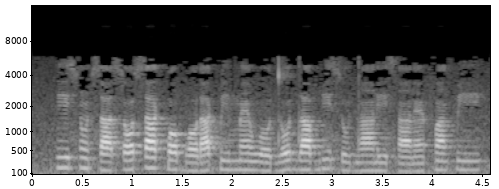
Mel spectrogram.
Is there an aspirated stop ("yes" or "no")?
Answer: no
